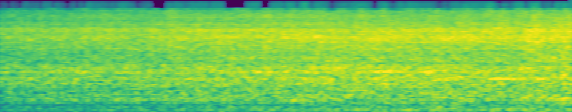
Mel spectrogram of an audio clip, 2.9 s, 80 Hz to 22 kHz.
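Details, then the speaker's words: 1967 Chevy C10 V8 after engine swap, idling at normal idle speed but running very rough, stumbling irregularly, smoothing out only at too-high RPM; before spray test, vacuum leak found at intake manifold/carburetor base, loose fastener. "can you hear how rough that's running all right it's idling at about where it should be for idle but it's so rough"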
